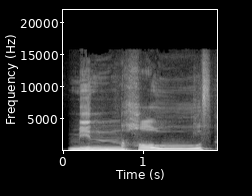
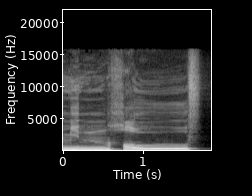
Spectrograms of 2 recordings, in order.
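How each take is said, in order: No difference in how they are said.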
